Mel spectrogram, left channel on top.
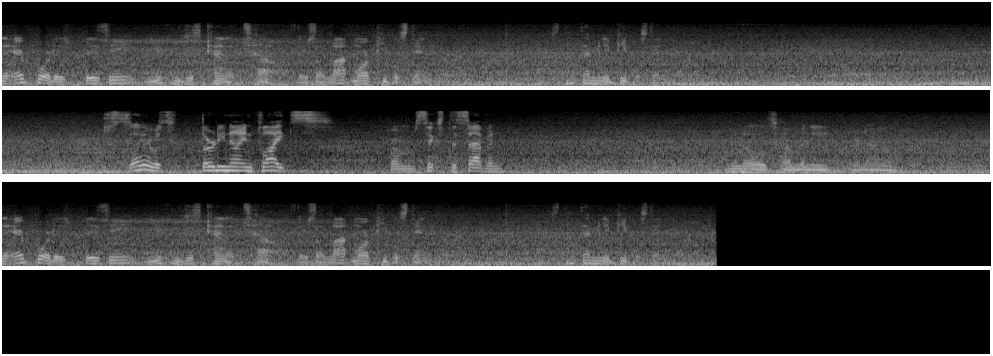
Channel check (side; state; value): right; drops out; at 7.2 s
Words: the airport is busy, you can just kind of tell. There's a lot more people standing around. There's not that many people standing around. Just said it was 39 flights from 6 to 7. Who knows how many, you know,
